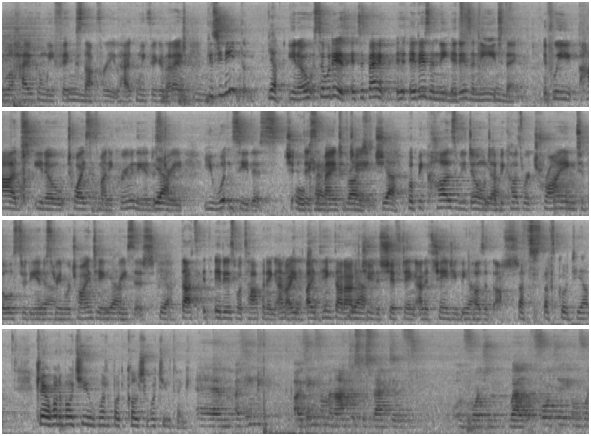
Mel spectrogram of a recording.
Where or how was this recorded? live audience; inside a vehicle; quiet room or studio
live audience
